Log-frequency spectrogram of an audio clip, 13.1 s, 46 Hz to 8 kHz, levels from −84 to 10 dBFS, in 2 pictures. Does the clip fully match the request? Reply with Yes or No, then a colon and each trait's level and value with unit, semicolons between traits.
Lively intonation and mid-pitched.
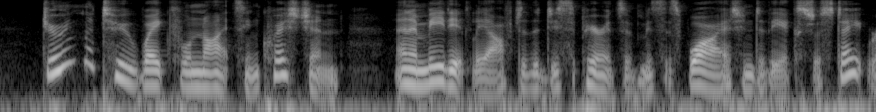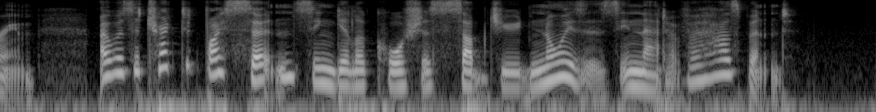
Yes: wide, 8.7 semitones; medium, 160 Hz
